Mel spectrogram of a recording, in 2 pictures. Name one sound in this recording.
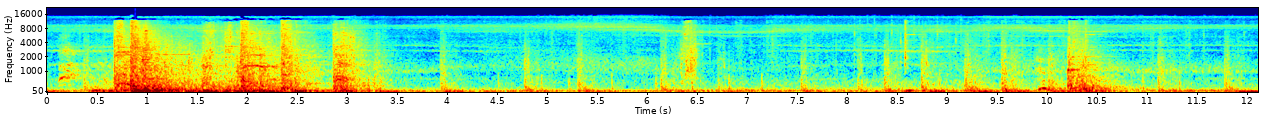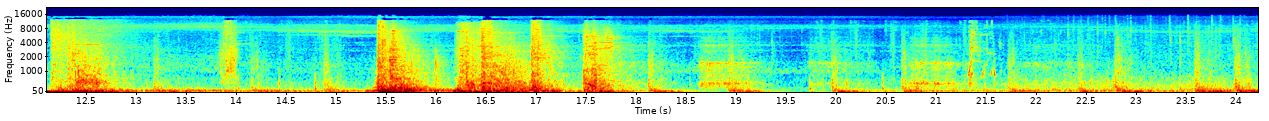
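Heavy armoured footsteps clank on stone.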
